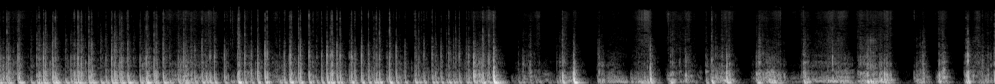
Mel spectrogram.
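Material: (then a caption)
Latex. Finger pads rub quickly over a large, hollow, inflated white latex balloon, making squeaky friction sounds with a heavy low, thumpy body. For about the first five seconds the rubbing is dense and continuous, then it breaks into shorter, separate squeaky bursts with brief silences between them.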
